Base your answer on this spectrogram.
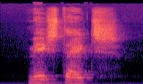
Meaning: most of the time, usually
- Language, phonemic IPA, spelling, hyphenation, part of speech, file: Dutch, /ˈmeːs.tɛi̯ts/, meesttijds, meest‧tijds, adverb, Nl-meesttijds.ogg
